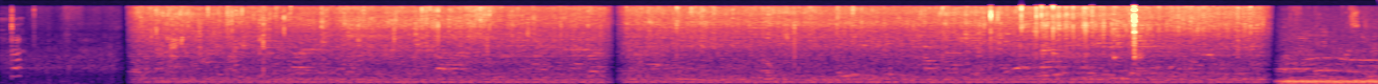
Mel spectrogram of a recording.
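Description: Rice and fish roe sizzling in a hot Korean stone bowl (dolsot) as a spoon stirs it, a steady crackling hiss with a faint low hum and faint chatter under it. Near the end it cuts to a louder steady hum.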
